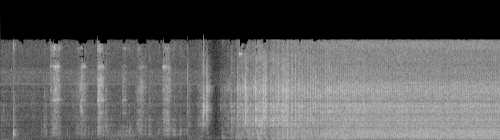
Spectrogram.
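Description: A few clicks and knocks, then, about four seconds in, a Honda push mower's four-stroke engine is pull-started and catches, settling into a steady run. It runs not too badly, but with an idle that is a little off, which the mechanic puts down to something partly clogging the carburetor's main jet.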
